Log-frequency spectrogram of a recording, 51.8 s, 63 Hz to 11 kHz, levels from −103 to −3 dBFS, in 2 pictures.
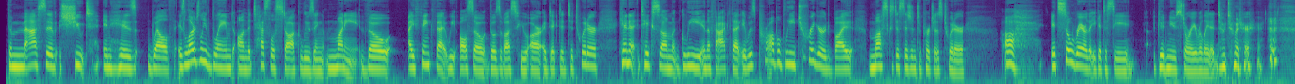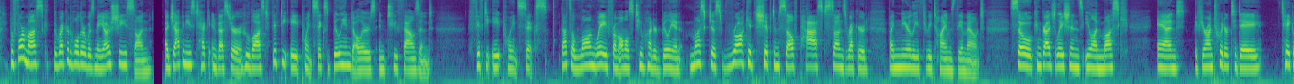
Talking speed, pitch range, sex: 130 wpm, 165-200 Hz, female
